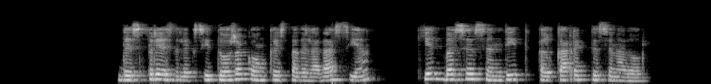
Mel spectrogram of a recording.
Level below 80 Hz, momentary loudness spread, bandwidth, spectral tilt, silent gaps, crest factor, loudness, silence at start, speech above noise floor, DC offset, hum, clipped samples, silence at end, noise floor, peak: -56 dBFS; 8 LU; 7.8 kHz; -4 dB/octave; 3.92-4.17 s; 18 dB; -17 LUFS; 1.2 s; over 73 dB; under 0.1%; none; under 0.1%; 0.65 s; under -90 dBFS; 0 dBFS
